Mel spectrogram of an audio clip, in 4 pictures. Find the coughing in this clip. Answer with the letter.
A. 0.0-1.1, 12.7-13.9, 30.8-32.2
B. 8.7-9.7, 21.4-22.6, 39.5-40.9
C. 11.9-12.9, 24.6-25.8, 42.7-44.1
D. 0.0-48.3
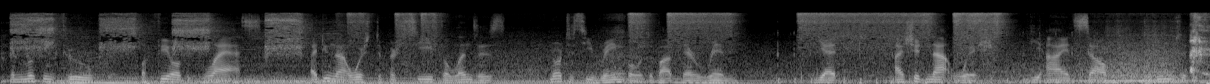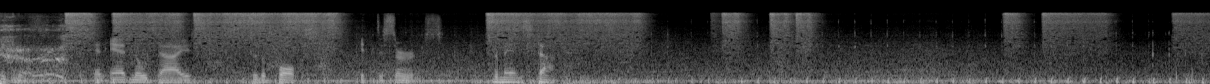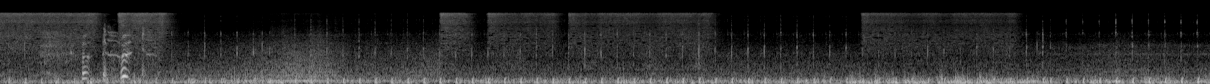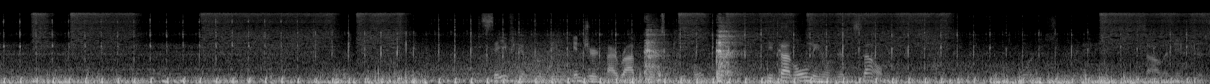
C.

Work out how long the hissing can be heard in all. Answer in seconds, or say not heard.
48 s.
